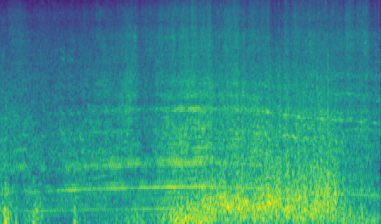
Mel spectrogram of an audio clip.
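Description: Engine of a Land Rover-based competition off-road car working hard as it drives across a grass slope: a steady pitched engine note at first, then getting louder and rougher about halfway through.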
